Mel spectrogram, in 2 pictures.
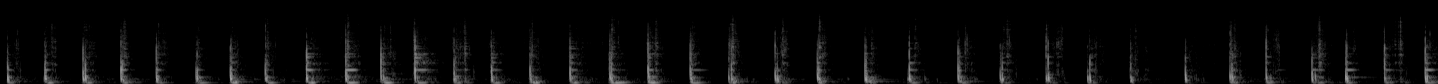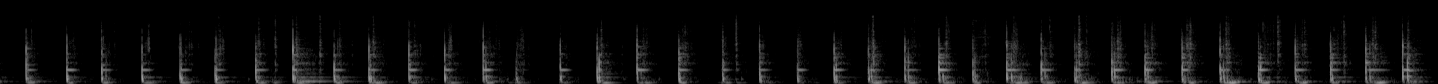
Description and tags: footsteps-metal-surface-01
metal, field-recording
